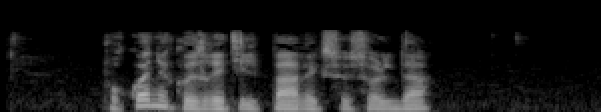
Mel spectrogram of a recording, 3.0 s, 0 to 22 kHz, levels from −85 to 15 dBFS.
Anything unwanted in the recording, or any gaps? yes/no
no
